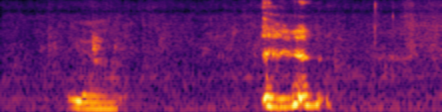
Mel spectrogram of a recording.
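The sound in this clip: Cold water running from a tap: a steady, low hiss throughout, with two short bursts of voices over it.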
